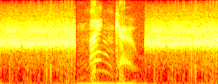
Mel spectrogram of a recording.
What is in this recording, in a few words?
"mango", English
